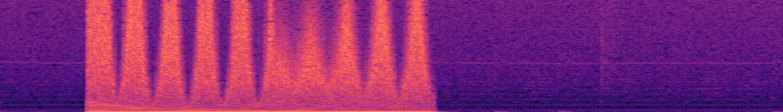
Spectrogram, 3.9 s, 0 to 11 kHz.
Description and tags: BassSynthLeft 1 in A
Bass Sample Mono (Left of the Stereo), created with Triton LE 2 Step Bass with LFO.
Bass, Dubstep, LFO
